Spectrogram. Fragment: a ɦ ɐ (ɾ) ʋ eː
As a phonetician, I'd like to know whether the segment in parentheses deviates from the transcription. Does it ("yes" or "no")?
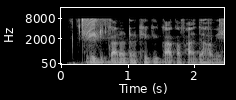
yes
